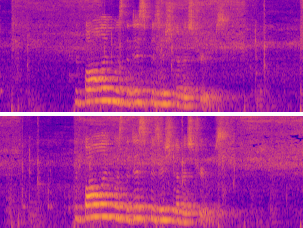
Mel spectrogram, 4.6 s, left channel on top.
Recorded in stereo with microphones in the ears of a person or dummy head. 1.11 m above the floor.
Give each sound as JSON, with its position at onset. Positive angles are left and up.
{"t": 1.1, "sound": "a woman speaking", "side_deg": -35, "distance_m": 0.6}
